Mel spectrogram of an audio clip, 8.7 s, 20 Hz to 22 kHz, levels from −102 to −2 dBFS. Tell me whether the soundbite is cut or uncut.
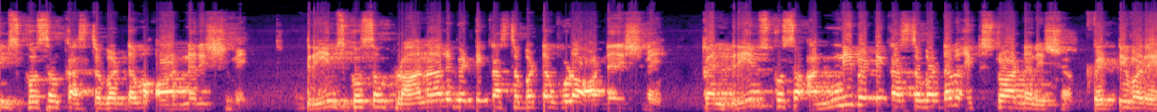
uncut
